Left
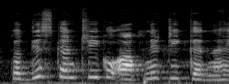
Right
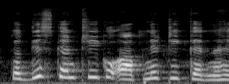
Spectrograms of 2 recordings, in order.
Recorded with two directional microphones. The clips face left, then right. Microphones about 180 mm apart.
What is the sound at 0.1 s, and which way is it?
A woman's voice, 30° right (ahead or behind).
